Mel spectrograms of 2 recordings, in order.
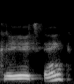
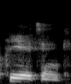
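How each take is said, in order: First: It sounds like the two words create ink. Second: It sounds like the single word creatine. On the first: The company creates and incorporates. "like Create Inc. ... like Inc. like a incorporation" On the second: The company is the missing element that helps others grow. "or creating creatine ... the supplements creatine"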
